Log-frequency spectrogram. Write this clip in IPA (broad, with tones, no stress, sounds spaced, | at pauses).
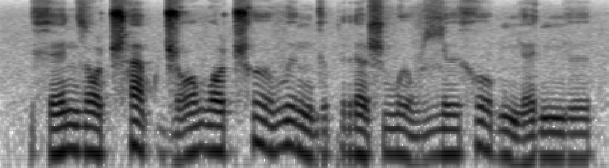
x ɛ˩˧ n z ɔ˧˩ ʈ͡ʂʰ a˥˧ p ɖ͡ʐ ɔ˩˧ v ɔ˧ ʈ͡ʂʰ ɤ˥˧ v ɘ˥˧ ŋ ɡ ɘ˩˧ p r ɜ˧˩ ʂ v ɤ˧˩ v ɮ ɘ˧ x o˥˧ b ɲ ɛ˩˧ d ɲ ɘ˧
